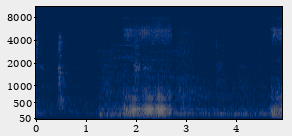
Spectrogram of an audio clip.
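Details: Sleeping female bulldog, reportedly snoring with her eyes open: loud rattling inhaled snores with a whistling edge, separated by quieter breaths; snoring.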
